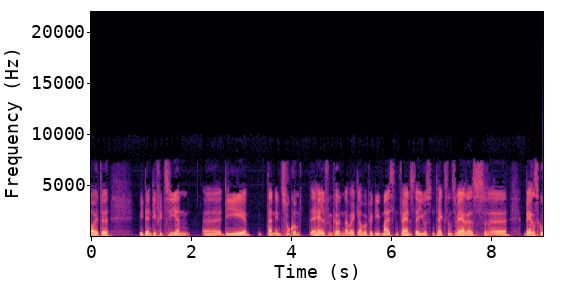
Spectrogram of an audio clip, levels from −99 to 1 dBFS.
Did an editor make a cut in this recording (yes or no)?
yes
